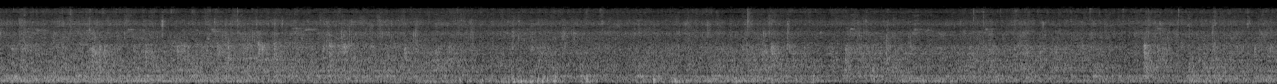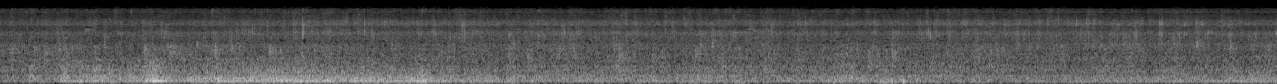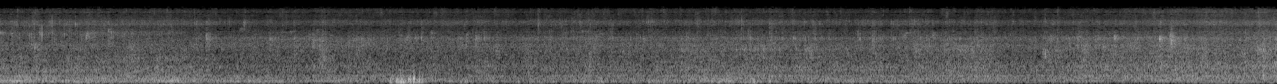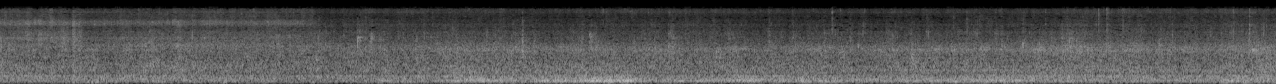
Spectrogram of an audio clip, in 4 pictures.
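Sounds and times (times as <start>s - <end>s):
rain splashing on surfaces: 0.0s - 51.0s.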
